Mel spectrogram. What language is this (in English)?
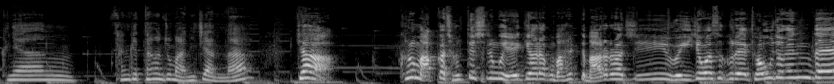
Korean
